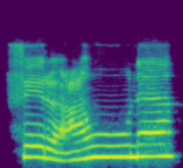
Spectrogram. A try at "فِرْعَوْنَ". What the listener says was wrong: نا آپ کا تھوڑا سا لمبا ہو رہا ہے. جی فرعون، بس نا کو کھینچے نہیں زیادہ.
